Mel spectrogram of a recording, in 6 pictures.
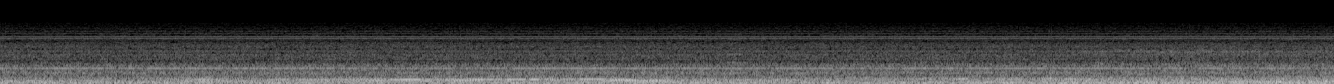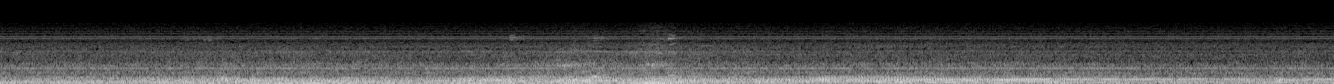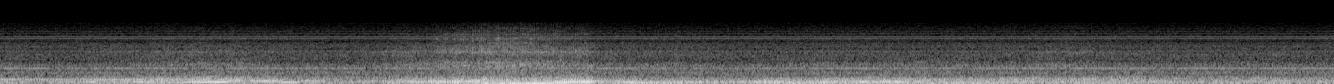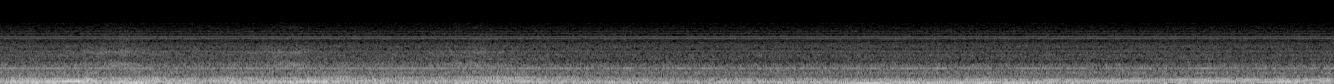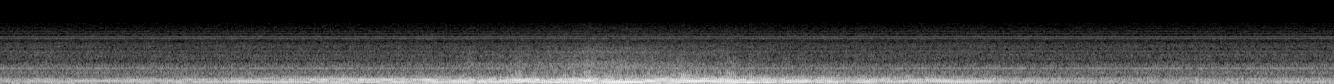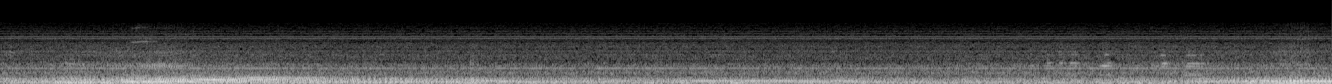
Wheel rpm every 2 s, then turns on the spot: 0, 0, 0, 0, 0, 0, 0, 0, 0, 0, 0, 0, 0, 0, 0, 0, 0, 0, 0, 0, 0, 0, 0, 0, 0, 0, 0, 0, 0, 0, 0, 0, 0, 0, 0, 0, 0, 0, 0, 0.
none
